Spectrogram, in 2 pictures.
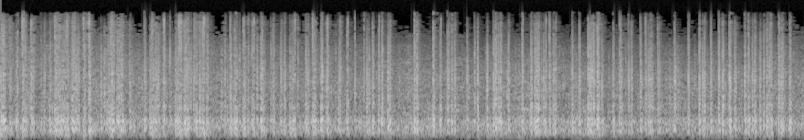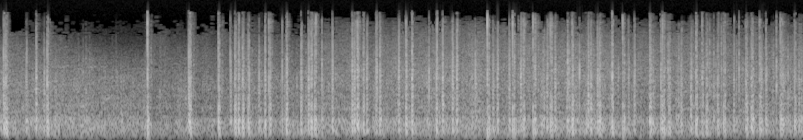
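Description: Fireworks crackle and bang rapidly in the distance outdoors.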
